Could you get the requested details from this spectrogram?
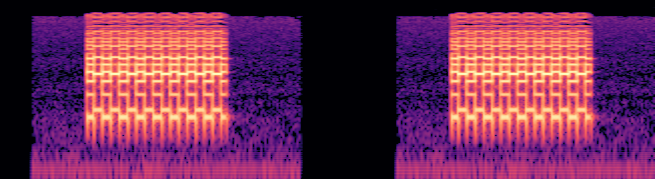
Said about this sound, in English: Ring, ring. The phone rings.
